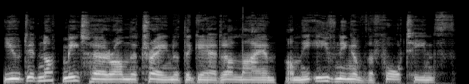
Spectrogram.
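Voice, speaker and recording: A man's voice: mid-range voice, normal speed, no room sound, far from the mic, natural voice. A man voicing a polite, formal French examining magistrate who questions carefully, in an audiobook. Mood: probing. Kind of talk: audiobook character dialogue.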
